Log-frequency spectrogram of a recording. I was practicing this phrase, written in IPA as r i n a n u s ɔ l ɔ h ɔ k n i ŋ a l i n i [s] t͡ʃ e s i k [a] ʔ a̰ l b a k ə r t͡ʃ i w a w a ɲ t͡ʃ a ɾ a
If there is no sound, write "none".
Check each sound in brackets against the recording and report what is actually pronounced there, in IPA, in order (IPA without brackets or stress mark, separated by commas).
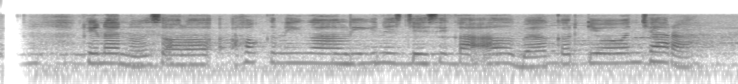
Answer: s, a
